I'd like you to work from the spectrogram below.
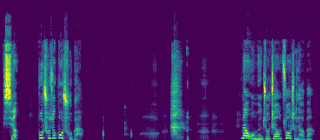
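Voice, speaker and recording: Young noble wife, scornful and coolly taunting, slightly husky, high animated delivery. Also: female voice, slow pace, full character voice. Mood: defiant. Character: sharp-tongued young princess consort, cold and mocking. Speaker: prince's wife.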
